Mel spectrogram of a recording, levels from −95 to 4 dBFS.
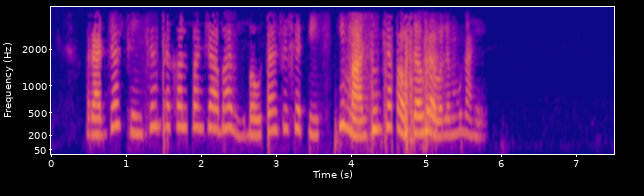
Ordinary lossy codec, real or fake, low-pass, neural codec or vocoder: AAC, 16 kbps; fake; 3.6 kHz; vocoder, 22.05 kHz, 80 mel bands, WaveNeXt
